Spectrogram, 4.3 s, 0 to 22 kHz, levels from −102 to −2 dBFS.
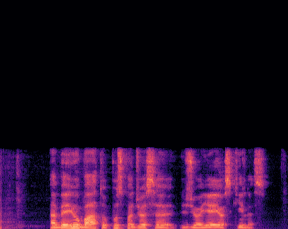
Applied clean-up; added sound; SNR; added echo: none; none; none; none.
